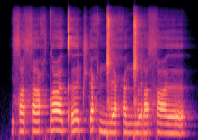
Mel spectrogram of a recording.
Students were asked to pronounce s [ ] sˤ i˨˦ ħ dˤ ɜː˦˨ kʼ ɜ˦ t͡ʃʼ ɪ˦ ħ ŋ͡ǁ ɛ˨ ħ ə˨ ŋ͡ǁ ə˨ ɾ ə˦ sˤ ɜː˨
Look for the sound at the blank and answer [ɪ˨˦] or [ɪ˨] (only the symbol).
ɪ˨˦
